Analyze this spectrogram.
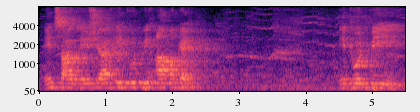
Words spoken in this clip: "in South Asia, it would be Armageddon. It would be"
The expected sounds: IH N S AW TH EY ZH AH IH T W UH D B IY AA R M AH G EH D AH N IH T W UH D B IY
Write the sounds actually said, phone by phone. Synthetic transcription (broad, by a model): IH N S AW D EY SH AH IH T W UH D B IY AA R M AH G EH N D IH T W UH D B IY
